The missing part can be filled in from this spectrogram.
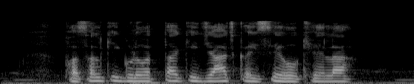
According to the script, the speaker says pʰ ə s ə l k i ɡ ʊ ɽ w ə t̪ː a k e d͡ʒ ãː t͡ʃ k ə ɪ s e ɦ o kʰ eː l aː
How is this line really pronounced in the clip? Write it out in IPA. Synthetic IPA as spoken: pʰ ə s ə l k i ɡ ʊ ɽ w ə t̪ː a k i d͡ʒ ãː t͡ʃ k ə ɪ s e ɦ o kʰ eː l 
